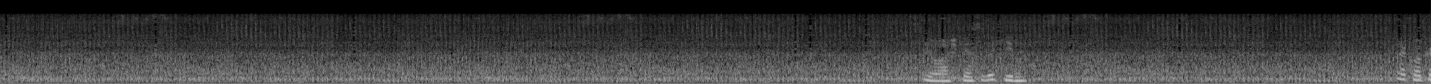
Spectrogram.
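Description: Wind rushes steadily past an open aircraft in flight.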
